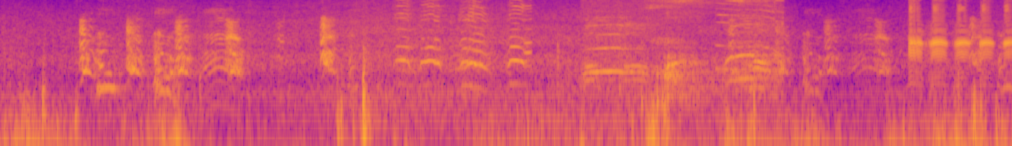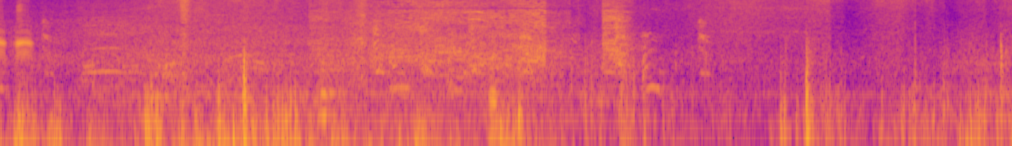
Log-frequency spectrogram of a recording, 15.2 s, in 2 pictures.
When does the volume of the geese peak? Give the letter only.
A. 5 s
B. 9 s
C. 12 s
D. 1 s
A.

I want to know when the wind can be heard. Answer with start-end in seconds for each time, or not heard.
0.0-15.1.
